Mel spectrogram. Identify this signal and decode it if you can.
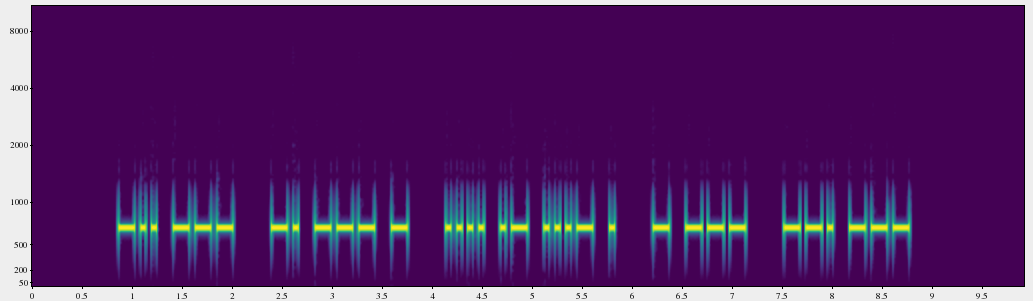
Morse code, heard as a keyed tone, about 23 wpm, 700 Hz. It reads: DO NOT HAVE TO GO
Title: Speed-Racing - Sets of 5 Words 22wpm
